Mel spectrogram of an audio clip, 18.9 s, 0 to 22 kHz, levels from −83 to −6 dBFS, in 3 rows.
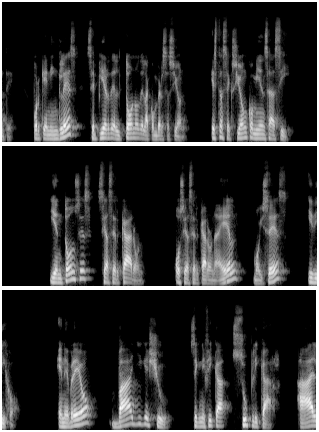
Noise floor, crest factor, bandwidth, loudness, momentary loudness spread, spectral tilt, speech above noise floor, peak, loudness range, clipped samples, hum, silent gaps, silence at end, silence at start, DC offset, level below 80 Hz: under -90 dBFS; 20 dB; 13 kHz; -21 LUFS; 15 LU; -5.5 dB/octave; over 70 dB; -2 dBFS; 5 LU; under 0.1%; none; none; 0 s; 0 s; under 0.1%; -64 dBFS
